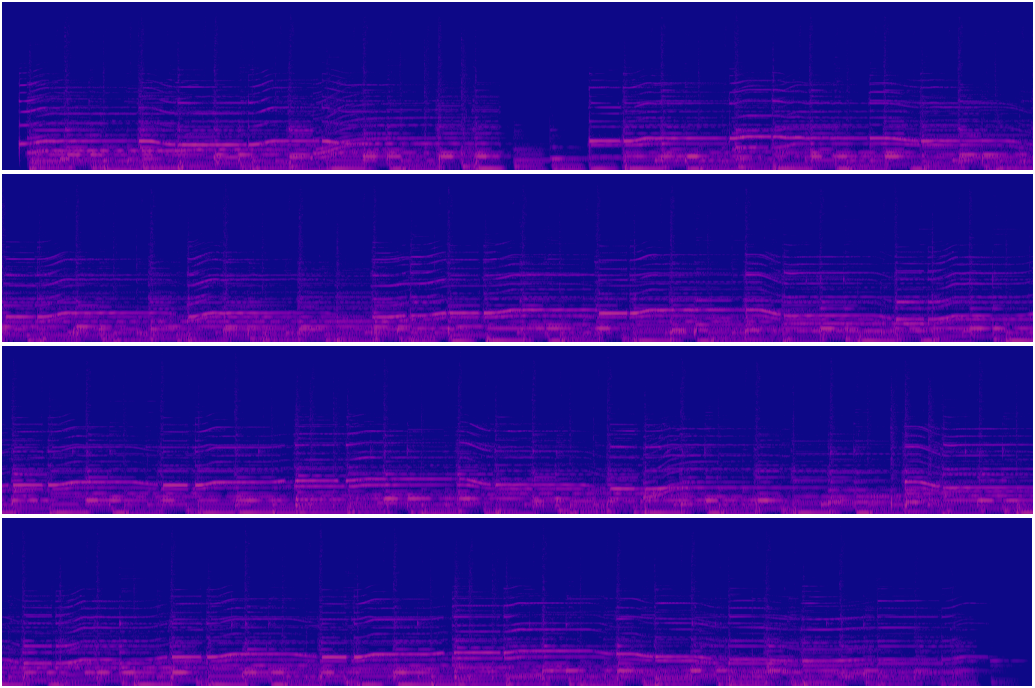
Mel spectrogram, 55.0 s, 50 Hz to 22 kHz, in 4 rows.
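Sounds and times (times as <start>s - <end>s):
Hawaii background music: 0.2s - 6.8s, 7.8s - 54.3s.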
